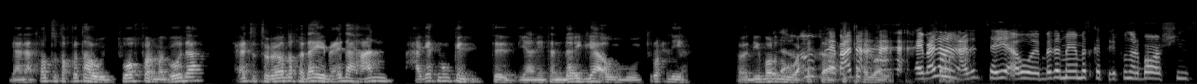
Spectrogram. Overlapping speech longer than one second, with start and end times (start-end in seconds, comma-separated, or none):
7.7-9.6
